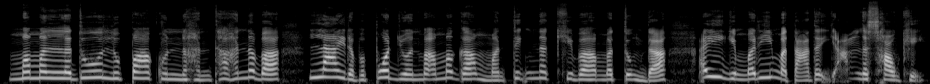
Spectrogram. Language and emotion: Manipuri, angry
